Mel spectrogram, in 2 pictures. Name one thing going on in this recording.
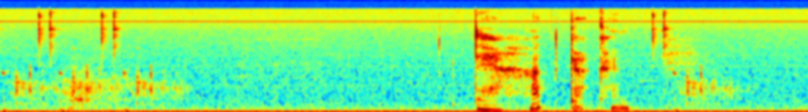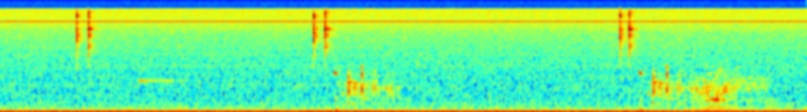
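Game tiles click softly as they turn.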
